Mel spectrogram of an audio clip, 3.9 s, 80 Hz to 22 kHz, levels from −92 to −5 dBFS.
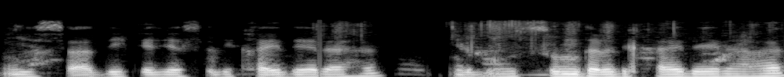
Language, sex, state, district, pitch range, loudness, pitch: Hindi, male, Bihar, Muzaffarpur, 115-125 Hz, -17 LUFS, 120 Hz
